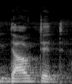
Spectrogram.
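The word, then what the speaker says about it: doubted: बट, लेकिन आई डाउटेड, ये पहले भी किसी सबक में मैंने बताया कि ये डाउटेड नहीं है, दरमियान में जब भी बी टी इकट्ठा आ जाएगा तो बी जो है वो साइलेंट हो जाएगी।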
